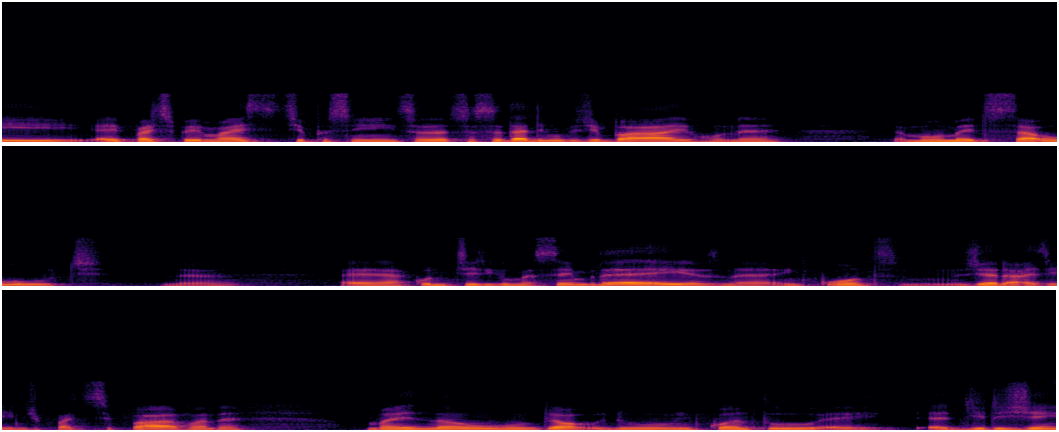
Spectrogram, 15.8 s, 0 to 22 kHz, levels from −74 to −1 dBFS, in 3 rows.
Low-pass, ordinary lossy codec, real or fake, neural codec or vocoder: none; none; fake; codec, 16 kHz, about 1 kbps, DyCAST, with the encoder's durations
